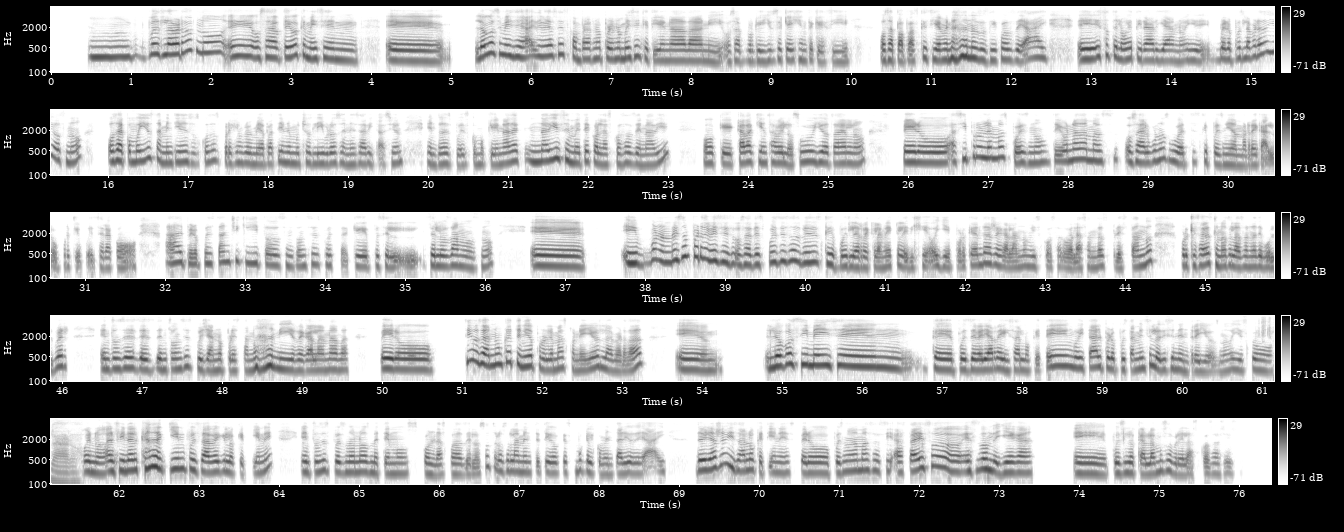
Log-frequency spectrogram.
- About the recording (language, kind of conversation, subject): Spanish, advice, ¿Cómo decido qué cosas conservar y cuáles desechar al empezar a ordenar mis pertenencias?
- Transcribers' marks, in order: laughing while speaking: "sí amenazan"; laughing while speaking: "nada"; laughing while speaking: "cada quien"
